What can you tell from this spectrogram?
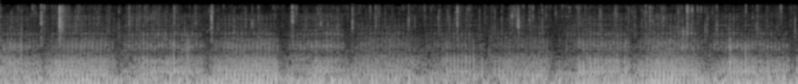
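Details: A cat's continuous low purr set against a crackling fireplace for deep sleep: throaty rumbling pulses about once a second, with bright snapping crackles of burning wood scattered over the top.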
